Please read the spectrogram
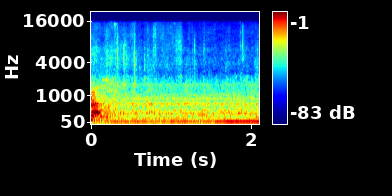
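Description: Room tone in a pause between sentences: a steady low hum, with little else heard.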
